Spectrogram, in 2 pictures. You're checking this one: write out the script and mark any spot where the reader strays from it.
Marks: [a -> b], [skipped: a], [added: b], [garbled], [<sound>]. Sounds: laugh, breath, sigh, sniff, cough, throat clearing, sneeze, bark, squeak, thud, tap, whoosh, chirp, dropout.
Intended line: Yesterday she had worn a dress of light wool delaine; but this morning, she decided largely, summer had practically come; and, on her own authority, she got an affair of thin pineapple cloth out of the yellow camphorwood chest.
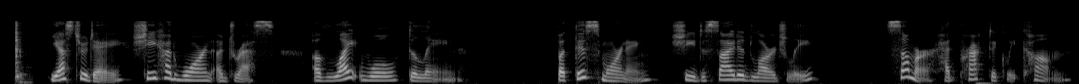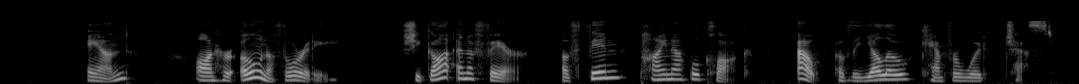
[thud] Yesterday she had worn a dress of light wool delaine; but this morning, she decided largely, summer had practically come; and, on her own authority, she got an affair of thin pineapple [cloth -> clock] out of the yellow camphorwood chest.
